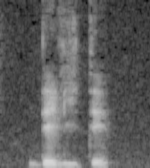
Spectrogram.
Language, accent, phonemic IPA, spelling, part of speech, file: French, France, /de.li.te/, délité, verb, LL-Q150 (fra)-délité.wav
- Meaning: past participle of déliter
